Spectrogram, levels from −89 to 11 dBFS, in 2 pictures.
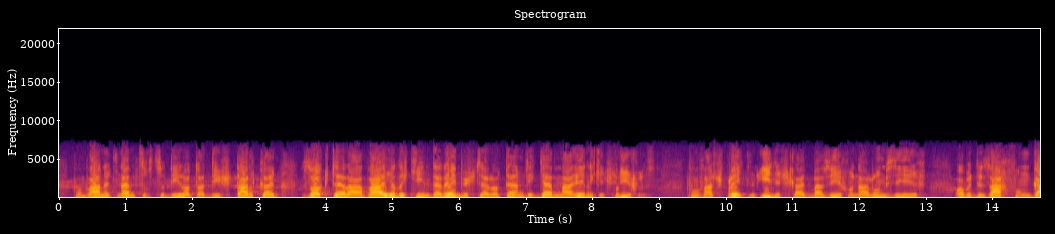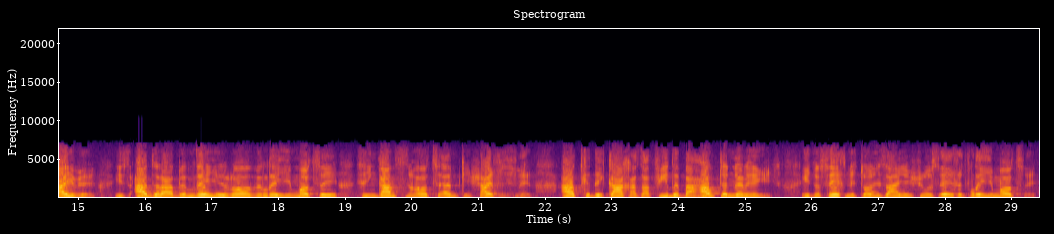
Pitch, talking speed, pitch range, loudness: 220 Hz, 155 wpm, 190-235 Hz, -12 LUFS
